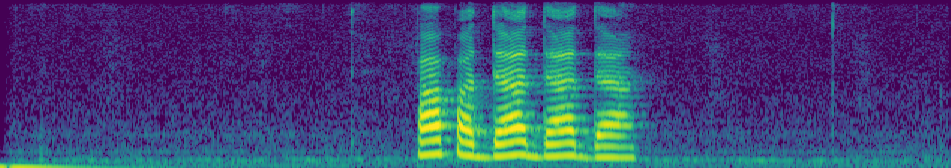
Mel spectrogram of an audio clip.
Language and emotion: Russian, neutral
